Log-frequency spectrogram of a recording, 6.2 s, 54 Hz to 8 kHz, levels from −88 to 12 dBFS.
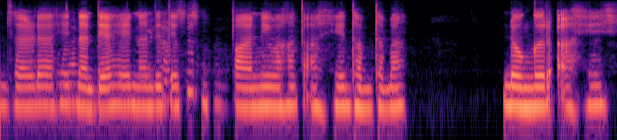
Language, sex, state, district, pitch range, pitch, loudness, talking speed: Marathi, female, Maharashtra, Dhule, 175-185 Hz, 180 Hz, -17 LUFS, 95 wpm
